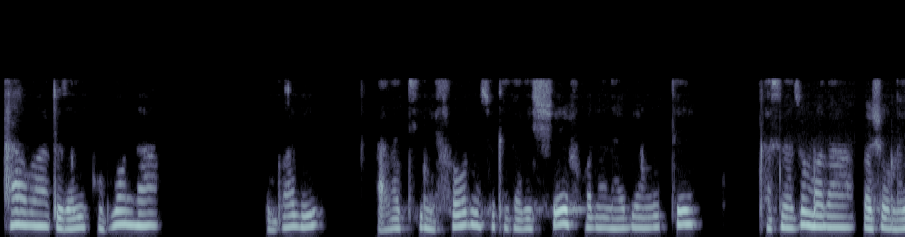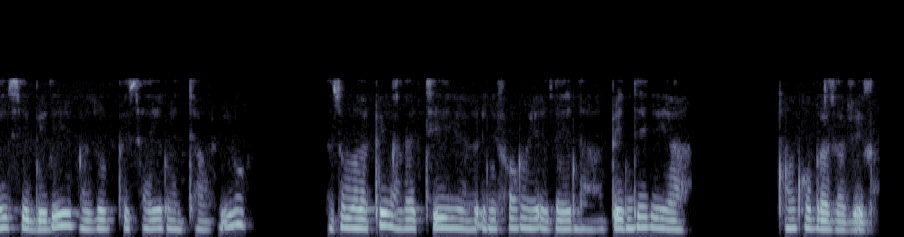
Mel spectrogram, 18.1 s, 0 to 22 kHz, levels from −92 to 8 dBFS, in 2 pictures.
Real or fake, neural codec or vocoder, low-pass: fake; vocoder, 24 kHz, 100 mel bands, Vocos; 5.4 kHz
